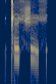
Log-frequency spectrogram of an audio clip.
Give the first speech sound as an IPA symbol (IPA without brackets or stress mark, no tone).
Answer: ǁ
